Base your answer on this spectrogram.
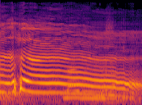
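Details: Infant cry: one sustained, tonal, high-pitched cry from a distressed baby girl in the emergency department, assessed for a suspected ear infection.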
